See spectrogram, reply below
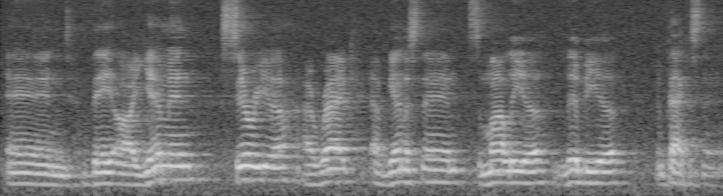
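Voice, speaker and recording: A man gives a thoughtful, unhurried religious and political talk, stopping often to restart his sentences. He sits a fair way from the mic, and the room adds a clear echo. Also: medium pitch, mellow, a little hiss or hum. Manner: thoughtful, hesitant, with frequent fillers and restarts. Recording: roomy, from a distance.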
